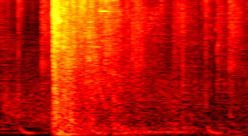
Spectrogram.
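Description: Gunshots in the Fortnite video game: a sharp loud crack followed by a decaying rumble, with fainter shots before and after amid background game noise.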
